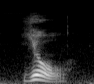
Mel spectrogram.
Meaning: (adjective) good (good for something (can be used for) -ra/-re, good at something -ban/-ben, good for someone (positively affects) -nak/-nek, good to someone [e.g. helping, caring] -hoz/-hez/-höz)
- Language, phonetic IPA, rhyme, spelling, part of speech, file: Hungarian, [ˈjoː], -joː, jó, adjective / noun / interjection / adverb, Hu-jó.ogg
